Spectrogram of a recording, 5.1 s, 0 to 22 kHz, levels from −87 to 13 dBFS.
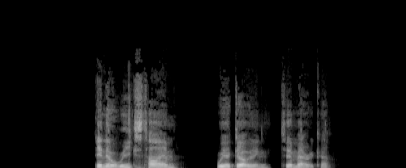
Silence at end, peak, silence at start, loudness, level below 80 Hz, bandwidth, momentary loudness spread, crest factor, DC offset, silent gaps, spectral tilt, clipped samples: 1 s; 0 dBFS; 1.2 s; -18 LUFS; -58 dBFS; 13 kHz; 14 LU; 20 dB; under 0.1%; 2.63-2.67 s; -5 dB/octave; under 0.1%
